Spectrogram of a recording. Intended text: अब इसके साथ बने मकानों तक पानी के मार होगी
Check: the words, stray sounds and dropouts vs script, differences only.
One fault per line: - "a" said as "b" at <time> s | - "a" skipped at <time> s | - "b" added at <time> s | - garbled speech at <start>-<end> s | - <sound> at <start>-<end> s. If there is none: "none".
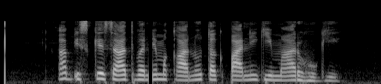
- dropout at 1.5-1.5 s
- "के" said as "की" at 2.6 s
